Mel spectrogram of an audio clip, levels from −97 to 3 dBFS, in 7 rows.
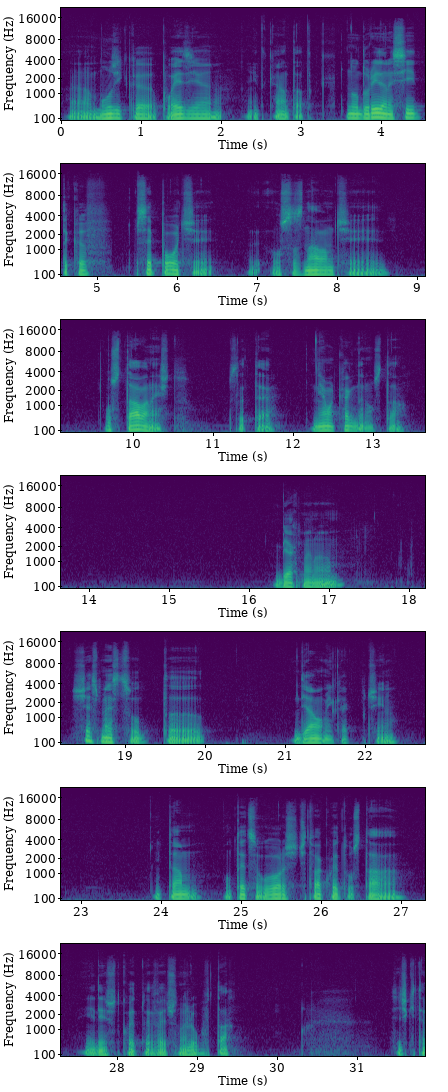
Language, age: Bulgarian, 20-39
